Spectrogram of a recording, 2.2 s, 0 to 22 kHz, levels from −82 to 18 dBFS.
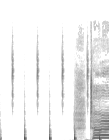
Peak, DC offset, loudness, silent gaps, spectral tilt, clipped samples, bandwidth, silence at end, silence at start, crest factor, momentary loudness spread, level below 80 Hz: -6 dBFS; under 0.1%; -30 LUFS; 0.30-0.39 s, 0.53-0.57 s, 0.63-0.67 s; -2.5 dB/octave; under 0.1%; 19 kHz; 0 s; 0.25 s; 24 dB; 11 LU; -56 dBFS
